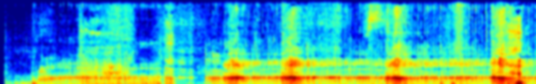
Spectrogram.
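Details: A dog makes motorbike-like noises as its ear is worked like a throttle: a steady, rumbling growl with a humming tone, swelling in louder revving bursts several times over eight seconds after a brief pause.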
